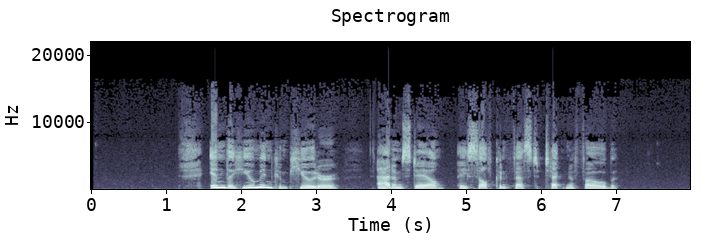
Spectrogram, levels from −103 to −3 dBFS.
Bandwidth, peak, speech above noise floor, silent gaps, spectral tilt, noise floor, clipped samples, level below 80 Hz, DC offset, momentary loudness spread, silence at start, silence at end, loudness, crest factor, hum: 15 kHz; 0 dBFS; 42 dB; none; -4 dB/octave; -56 dBFS; under 0.1%; -48 dBFS; under 0.1%; 13 LU; 1.2 s; 1 s; -14 LUFS; 16 dB; none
